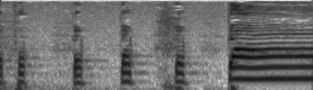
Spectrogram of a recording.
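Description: Four short, evenly spaced clucks from a chicken, fairly loud, followed by a sustained squawk that rings out to the end.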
